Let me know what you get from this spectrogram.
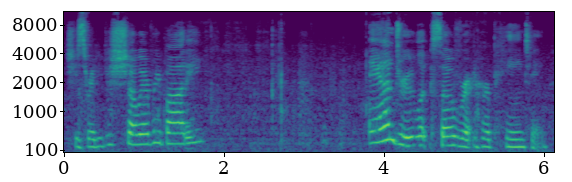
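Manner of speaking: usual speaking voice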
